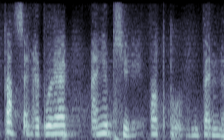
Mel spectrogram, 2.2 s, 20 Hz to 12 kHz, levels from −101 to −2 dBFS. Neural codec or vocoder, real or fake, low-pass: codec, 44.1 kHz, 0.9 kbps, DAC; fake; 10.8 kHz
